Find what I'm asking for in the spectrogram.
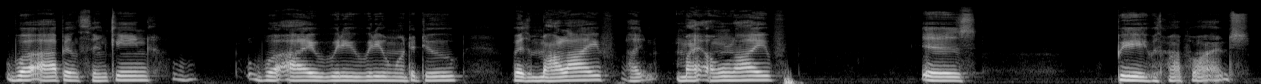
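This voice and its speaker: A woman in her twenties talking through her troubles in a personal monologue, halting and subdued, restarting and repeating her words often. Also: fairly low pitch, level tone, warm tone. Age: 20s.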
